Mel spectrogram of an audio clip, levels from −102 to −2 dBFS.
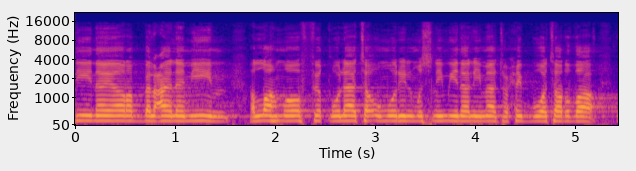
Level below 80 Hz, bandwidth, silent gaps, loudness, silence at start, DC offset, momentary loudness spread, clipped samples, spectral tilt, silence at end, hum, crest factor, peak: -64 dBFS; 13 kHz; none; -26 LUFS; 0 s; under 0.1%; 5 LU; under 0.1%; -6.5 dB/octave; 0 s; none; 14 dB; -10 dBFS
